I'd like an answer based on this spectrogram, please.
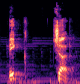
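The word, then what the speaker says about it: picture: टी यू आर ई दोस्तों याद रखिए टी यू आर ई का उच्चारण होता है चर टूरे नहीं उच्चारण होता है चर अब यदि टी यू आर ई का उच्चारण होता है चर तो पी आई सी टी यू आर ई का उच्चारण होगा पी आई C pick T यू आर ई चर उच्चारण होगा पिकचर पिक्चर पिक्चर का मतलब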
